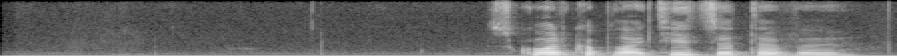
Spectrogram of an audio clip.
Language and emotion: Russian, neutral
